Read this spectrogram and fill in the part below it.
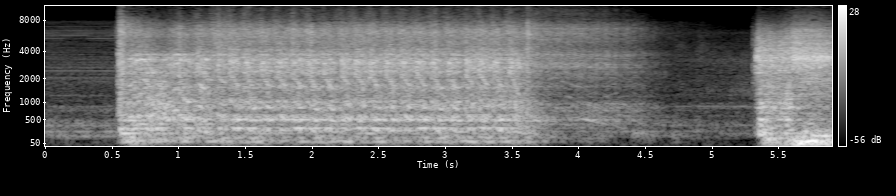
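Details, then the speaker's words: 1979 Chrysler Cordoba after installing a new gear reduction starter in place of the original: brisk, fast cranking that catches within about three seconds, dies away, then fires again; starter spins the engine strongly and much quicker. "She's a lot quicker now."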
